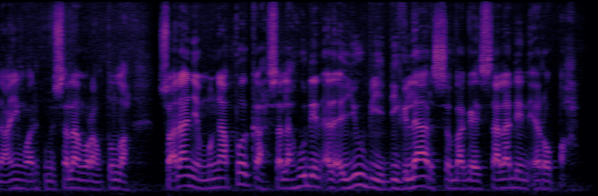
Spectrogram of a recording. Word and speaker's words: Salahuddin: Sebenarnya perkataan Saladin bahasa Arab, dalam bahasa Arab cara pronunciation nama Salahuddin sebutan ha kan dalam.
